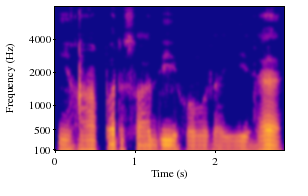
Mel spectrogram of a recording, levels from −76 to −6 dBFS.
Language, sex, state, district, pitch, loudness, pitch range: Hindi, male, Uttar Pradesh, Saharanpur, 95 Hz, -24 LUFS, 95-100 Hz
